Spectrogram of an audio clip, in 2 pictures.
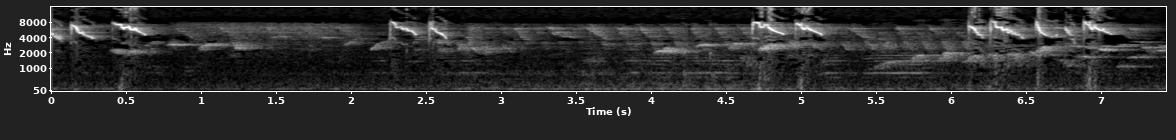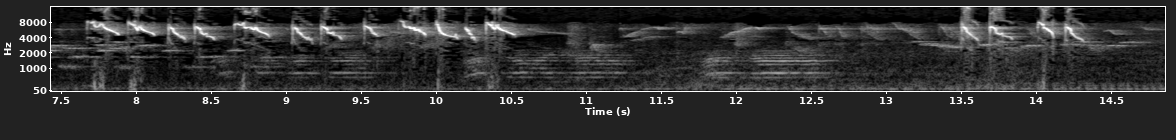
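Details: Gacor Buxtoni white-eye song for tutoring caged birds: repeated high, sharp, falling whistles in lively runs, mixed with lower warbled and chattering phrases and a faint steady hum.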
